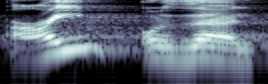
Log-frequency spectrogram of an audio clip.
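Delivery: عین and ذال spoken slowly and distinctly; name عین اور ذال slowly, letter by letter; slow letter naming. Shown as a demonstration. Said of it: "میں نے دو لفظ یہاں پر مینشن کیے ہیں". (آہستہ حروف کے نام)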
